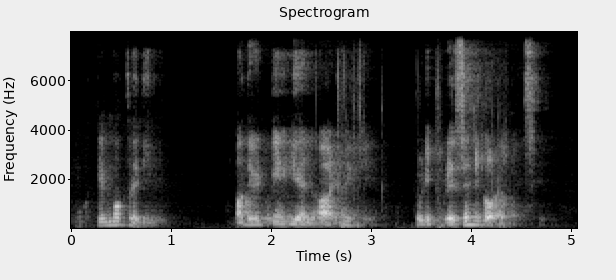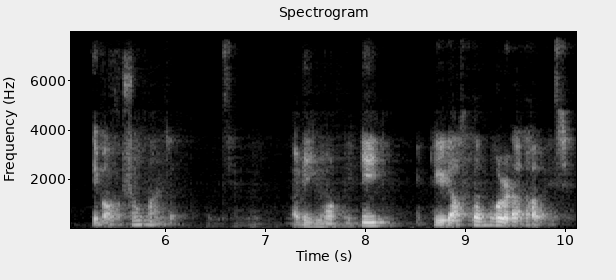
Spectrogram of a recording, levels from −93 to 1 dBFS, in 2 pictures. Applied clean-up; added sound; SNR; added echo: neural mask model DeepFilterNet 3.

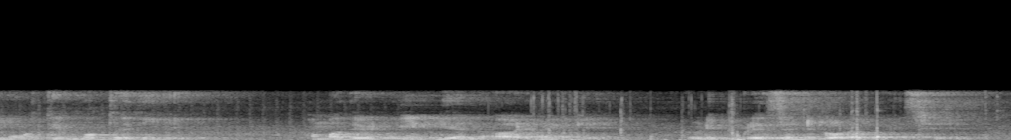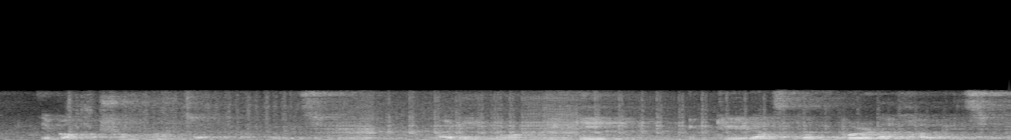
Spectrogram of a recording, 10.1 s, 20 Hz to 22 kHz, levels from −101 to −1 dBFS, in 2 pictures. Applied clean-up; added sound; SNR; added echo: none; Vehicle; 9 dB; reverberation time 1.2 s.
